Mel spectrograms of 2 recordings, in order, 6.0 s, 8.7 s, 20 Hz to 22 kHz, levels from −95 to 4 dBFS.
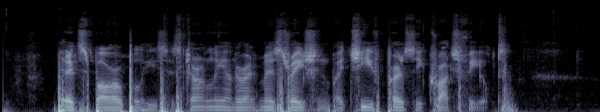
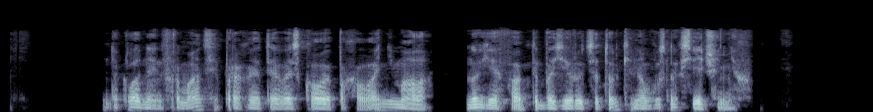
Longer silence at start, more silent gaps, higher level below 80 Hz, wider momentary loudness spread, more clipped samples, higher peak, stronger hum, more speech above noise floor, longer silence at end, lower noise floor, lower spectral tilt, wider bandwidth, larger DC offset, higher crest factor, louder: second, 0.05 s vs 1.05 s; second, none vs 4.34-4.43 s, 4.49-4.66 s; first, -38 dBFS vs -62 dBFS; about the same, 11 LU vs 10 LU; neither; about the same, -2 dBFS vs -2 dBFS; neither; second, 38 dB vs over 67 dB; second, 0.85 s vs 1.25 s; second, -70 dBFS vs under -90 dBFS; about the same, -5.5 dB/octave vs -5 dB/octave; first, 11.5 kHz vs 8 kHz; neither; first, 30 dB vs 22 dB; second, -33 LUFS vs -23 LUFS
